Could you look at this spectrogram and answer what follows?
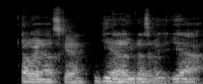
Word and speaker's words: Inosuke: Oh, they had Inusukes. Oh, Inosuke?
